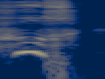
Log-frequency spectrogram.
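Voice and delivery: breathless little huff, pitched high; a tired child puffs out a gasp; high panting gasp. A narrator's reading. Exhausted little girl gasping to her relatives, high. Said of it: "keuchte Rambanai".

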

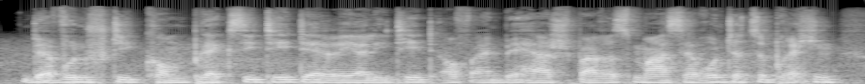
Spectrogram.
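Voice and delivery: ordinary delivery, nothing marked

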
